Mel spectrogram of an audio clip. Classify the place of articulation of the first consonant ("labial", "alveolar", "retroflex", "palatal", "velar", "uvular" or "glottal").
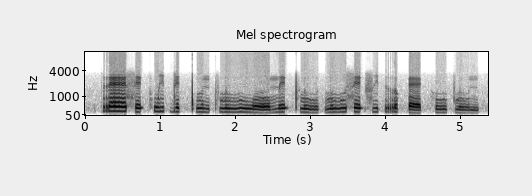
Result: labial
